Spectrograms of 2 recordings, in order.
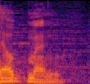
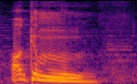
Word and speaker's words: Ockham: Hoy les voy a hablar de la navaja de Ockman. Ockham. dicen los clásicos que es como se debe pronunciar.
